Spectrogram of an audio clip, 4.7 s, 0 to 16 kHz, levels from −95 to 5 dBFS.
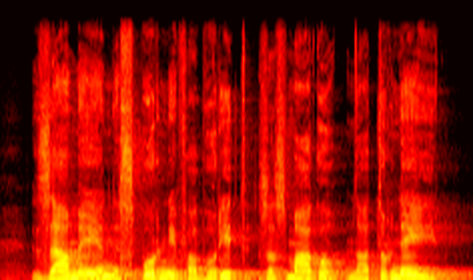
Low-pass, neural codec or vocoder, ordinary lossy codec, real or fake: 14.4 kHz; none; none; real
